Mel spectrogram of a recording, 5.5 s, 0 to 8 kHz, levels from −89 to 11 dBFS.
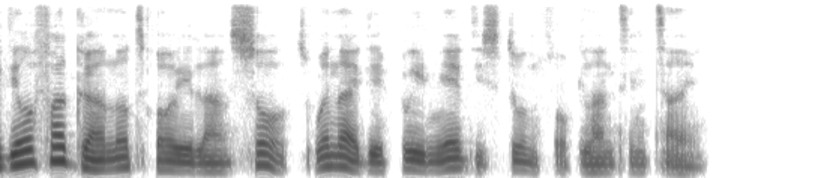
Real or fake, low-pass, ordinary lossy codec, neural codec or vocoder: fake; 7.2 kHz; none; codec, 16 kHz, 4 kbps, FunCodec, trained on Chinese and English, 50 frames a second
